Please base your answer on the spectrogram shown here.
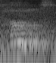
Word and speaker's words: Taos: Taos. Spelled like Spelled what's right? cow. Dow? Cow. T-A-O. Oh, it's spelled T-A-O. Yeah. Oh, Yeah, okay. T-O-A-S. House. Oh, there is an S. Yeah. So it's like chaos, but Yeah.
